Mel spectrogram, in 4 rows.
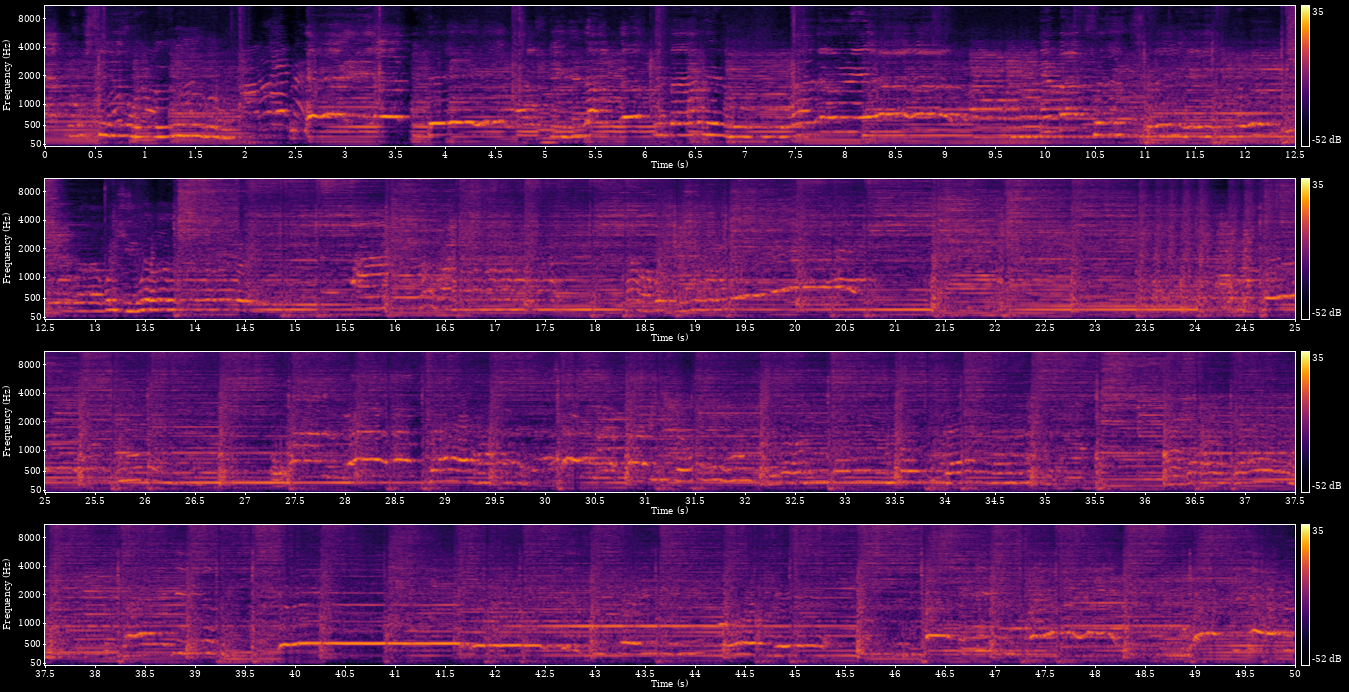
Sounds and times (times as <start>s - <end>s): Speech: 0.0s - 3.1s
Music: 0.0s - 50.0s.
